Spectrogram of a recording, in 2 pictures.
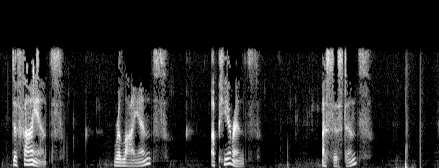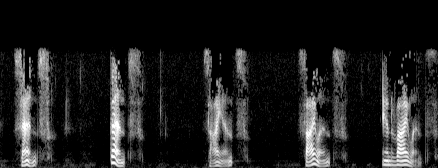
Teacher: The vowel of the final syllable is reduced greatly to the point where it sounds simply like ence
